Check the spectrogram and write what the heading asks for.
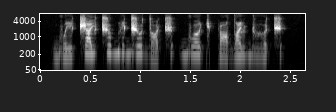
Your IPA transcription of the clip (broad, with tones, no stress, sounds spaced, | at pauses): ɡ w i˨˦ t͡ʃ a˦ j t͡ʃ u˦ b i˦ d͡ʒ u˦ d ɔ˨ t͡ʃ | ɡ w o˦ c p i˨ dˤ u˦ ʎ ɖʱ ʊ˦ t͡ʃ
